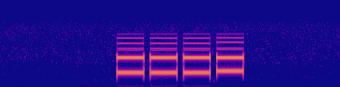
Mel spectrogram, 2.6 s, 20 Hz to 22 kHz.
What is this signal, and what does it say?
DTMF, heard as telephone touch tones, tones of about 200 ms. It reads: 3336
